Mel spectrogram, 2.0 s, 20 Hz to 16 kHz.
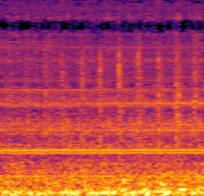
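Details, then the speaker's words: Teac V-900X cassette deck during restoration, after head replacement and motor rework (bearing had been screaming): fast forward now powerful but gears still a bit too loud, steady whirring with fast regular gritty chatter about six times a second; noisy gears. "gears are still a little bit too loud but you see how powerful it's now fast forwards"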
